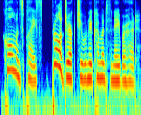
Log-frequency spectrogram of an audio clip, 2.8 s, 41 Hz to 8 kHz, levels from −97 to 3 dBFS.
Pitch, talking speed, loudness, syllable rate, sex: 235 Hz, 255 wpm, -19 LUFS, 7.5 syllables/s, female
